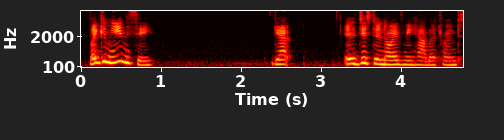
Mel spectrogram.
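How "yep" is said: ordinary delivery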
